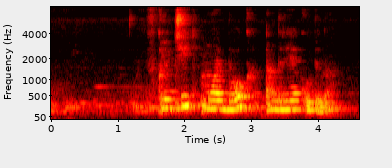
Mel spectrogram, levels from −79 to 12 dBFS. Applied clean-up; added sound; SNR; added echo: none; none; none; reverberation time 0.5 s.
